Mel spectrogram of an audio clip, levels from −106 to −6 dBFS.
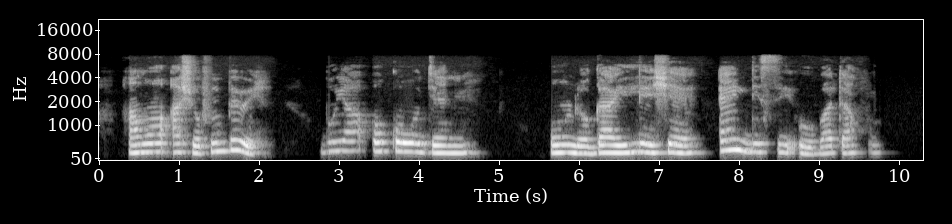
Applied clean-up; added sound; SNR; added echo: none; none; none; none.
